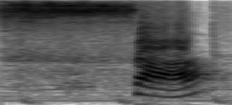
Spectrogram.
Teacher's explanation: look at the air coming out, the breath coming out, hissing in between two teeth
